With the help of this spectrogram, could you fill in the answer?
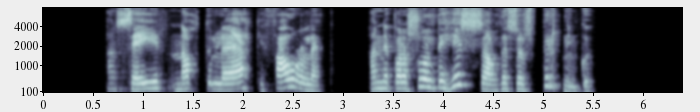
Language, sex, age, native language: Icelandic, female, 40-49, Icelandic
